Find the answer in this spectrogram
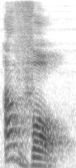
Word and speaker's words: avó: também terminam com o porém o som mais forte em vó é lá no final na última sílaba tônica Então ela é oxítona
